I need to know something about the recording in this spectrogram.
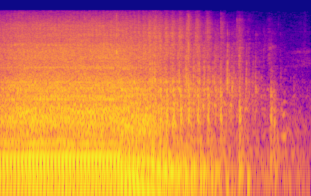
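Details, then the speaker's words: Toro TimeMaster mower with newly fitted aftermarket kill switch: steady putter cuts off when the switch is hit and winds down smoothly to silence within two seconds; normal shutdown, kill switch working. "and once the engine's done spinning, I can just have it back ready to go again."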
